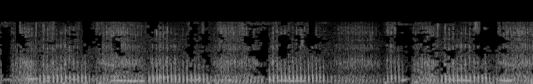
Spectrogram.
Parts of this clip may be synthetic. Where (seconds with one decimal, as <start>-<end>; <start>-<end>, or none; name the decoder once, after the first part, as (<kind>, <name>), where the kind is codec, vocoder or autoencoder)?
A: none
